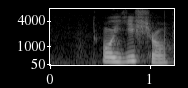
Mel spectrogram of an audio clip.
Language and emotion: Russian, neutral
